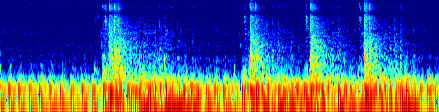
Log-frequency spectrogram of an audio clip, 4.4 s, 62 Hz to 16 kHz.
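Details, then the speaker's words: Yamaha SR500 single cylinder at first start after an engine overhaul and carburetor fixes, with the air filter off: a deep, booming idle with sharp, crackling throttle blips, because the Akrapovic silencer is unpacked and uninsulated. "because it's loud, the exhaust doesn't insulate at all"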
